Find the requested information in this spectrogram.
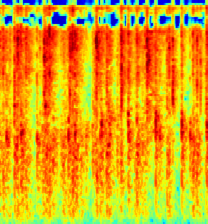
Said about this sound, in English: We're just gonna give him a round of applause for everything.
